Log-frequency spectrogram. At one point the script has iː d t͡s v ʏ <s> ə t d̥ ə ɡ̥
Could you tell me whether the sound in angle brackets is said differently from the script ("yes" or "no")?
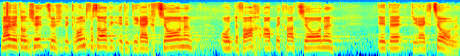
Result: yes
